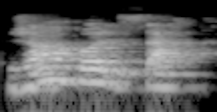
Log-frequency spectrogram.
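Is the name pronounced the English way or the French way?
French. The name is said with a French pronunciation.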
